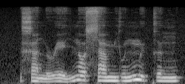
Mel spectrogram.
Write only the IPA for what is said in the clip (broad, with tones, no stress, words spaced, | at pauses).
xa˨˩nɹe˨˩˦jnɔ˧ sa˧mju˧˥n mɨ˧kə˧ŋ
